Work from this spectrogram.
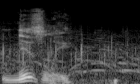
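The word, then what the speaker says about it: Knisley: I will correct myself it is nizzle silent k as this time it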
